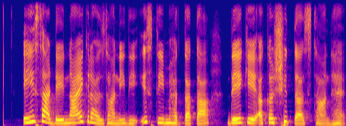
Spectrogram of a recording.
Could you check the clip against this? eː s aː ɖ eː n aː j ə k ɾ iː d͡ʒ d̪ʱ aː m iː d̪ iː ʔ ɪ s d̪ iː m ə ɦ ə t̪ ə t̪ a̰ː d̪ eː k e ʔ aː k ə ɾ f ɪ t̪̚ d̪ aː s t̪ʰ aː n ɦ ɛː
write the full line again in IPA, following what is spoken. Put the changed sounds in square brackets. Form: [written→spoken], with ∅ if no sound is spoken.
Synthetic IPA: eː s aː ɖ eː n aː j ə k ɾ [iː→aː] d͡ʒ d̪ʱ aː [m→n] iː d̪ iː ʔ ɪ s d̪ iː m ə ɦ ə t̪ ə t̪ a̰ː d̪ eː k e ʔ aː k ə ɾ [f→ʃ] ɪ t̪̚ d̪ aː s t̪ʰ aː n ɦ ɛː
